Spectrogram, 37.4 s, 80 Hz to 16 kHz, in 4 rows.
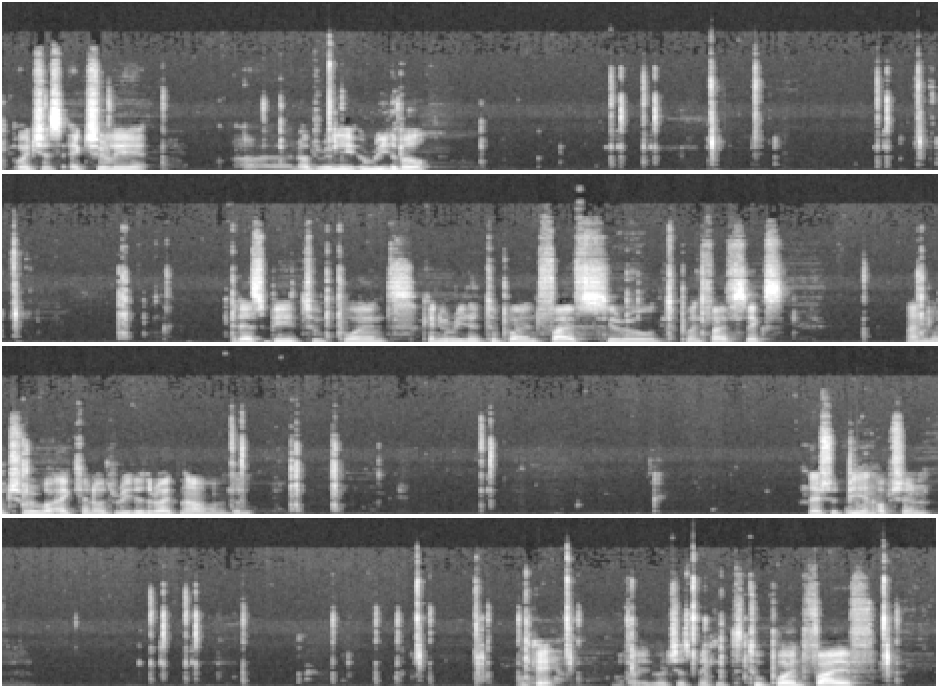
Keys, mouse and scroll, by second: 0.4 middle click, 1.0-1.4 scroll down 2, 1.6 middle click, 1.8 click, 2.1 middle click, 2.8 scroll up 2, 3.4 shift+middle click, 3.9-5.0 shift+scroll up 7, 6.1 middle click, 6.7 middle click, 7.1 a, 8.7 middle click, 9.1 a, 10.5-11.2 scroll up 1, 11.6 scroll up 2, 12.6-12.9 scroll up 2, 13.3 scroll up 2, 15.3-17.4 scroll down 12, 17.9 middle click, 18.5-19.2 scroll up 4, 21.0 middle click, 21.6-22.3 scroll up 4, 23.5 middle click, 24.1-24.5 scroll down 2, 29.6 click, 30.5-31.5 middle drag, 31.8 middle click, 32.3 shift+middle click, 33.3-33.7 shift+scroll up 2, 33.8 shift+middle click, 34.3-34.7 shift+scroll up 2, 35.3-35.7 shift+scroll up 4, 36.6-36.9 scroll up 3, 37.0 shift+middle click.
